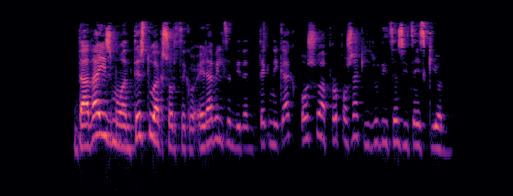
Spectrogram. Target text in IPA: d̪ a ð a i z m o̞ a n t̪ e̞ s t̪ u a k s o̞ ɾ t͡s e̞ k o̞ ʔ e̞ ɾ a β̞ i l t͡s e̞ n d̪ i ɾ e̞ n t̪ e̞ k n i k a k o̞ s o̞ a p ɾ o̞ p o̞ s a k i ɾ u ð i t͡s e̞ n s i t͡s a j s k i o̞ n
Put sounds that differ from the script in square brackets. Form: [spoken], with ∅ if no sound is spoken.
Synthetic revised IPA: d̪ a ð a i z m o̞ a n t̪ e̞ s t̪ u a k s o̞ ɾ t͡s e̞ k o̞ ʔ e̞ ɾ a β̞ i l t͡s e̞ n d̪ i ɾ e̞ n t̪ e̞ k n i k a k o̞ s o̞ a p ɾ o̞ p o̞ s a k i ɾ u ð i t͡s e̞ n s i t͡s a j s k i o̞ n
